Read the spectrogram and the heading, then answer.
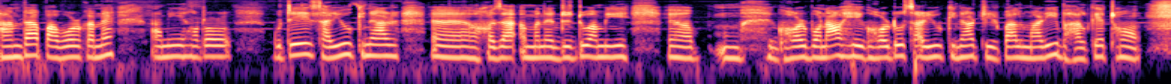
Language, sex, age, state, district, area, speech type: Assamese, female, 30-45, Assam, Charaideo, rural, spontaneous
